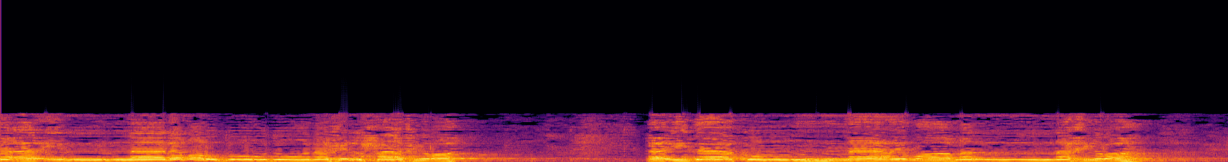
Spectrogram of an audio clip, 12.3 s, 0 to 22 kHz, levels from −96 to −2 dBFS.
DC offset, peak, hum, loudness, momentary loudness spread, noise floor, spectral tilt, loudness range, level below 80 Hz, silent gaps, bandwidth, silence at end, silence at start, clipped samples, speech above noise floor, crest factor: under 0.1%; 0 dBFS; none; -12 LUFS; 7 LU; -39 dBFS; -6.5 dB/octave; 5 LU; -54 dBFS; none; 7 kHz; 0 s; 0 s; under 0.1%; 27 dB; 12 dB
